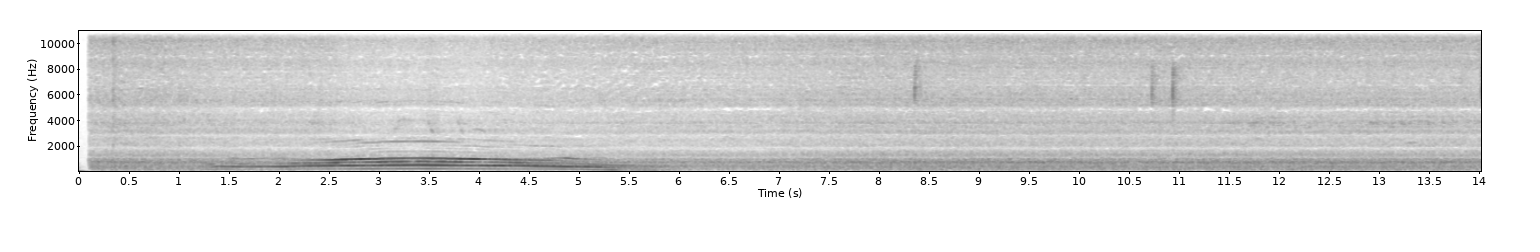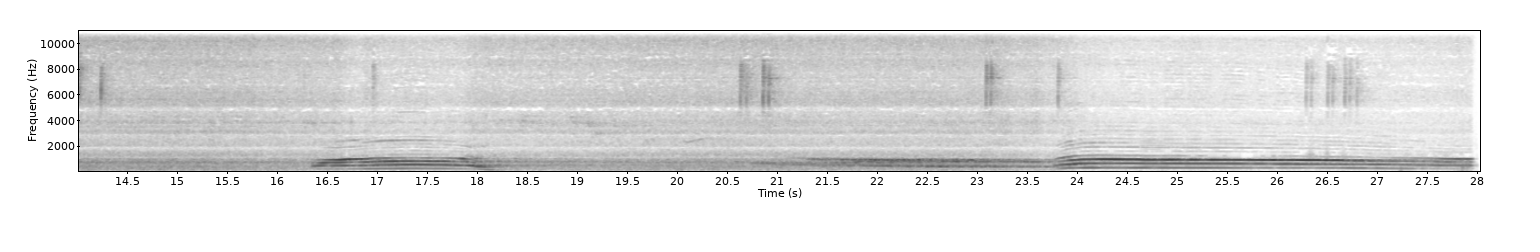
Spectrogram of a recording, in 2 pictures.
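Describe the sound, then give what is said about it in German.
Wolves howling in a nearby forest: a long rising-and-falling howl, a shorter one, then several overlapping howls from more than one wolf, with a steady hiss underneath, a robin clicking and blackbirds singing in the background. “Doch hört selbst, anstatt Intro, eine Wolfsaufnahme aus einem nahen Wald meines Platzes zur Einstimmung.”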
